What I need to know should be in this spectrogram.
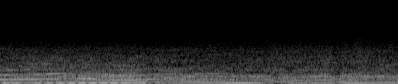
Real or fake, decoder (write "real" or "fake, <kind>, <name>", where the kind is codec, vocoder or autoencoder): real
